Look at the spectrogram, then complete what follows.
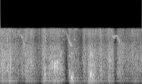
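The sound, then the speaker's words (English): Monkeys chatter and screech in a dense, continuous jumble of calls, with several sharper cries rising over a busy jungle background at moderate loudness. No one speaks. “Monkeys, those crazy monkeys, I could strangle them.”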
